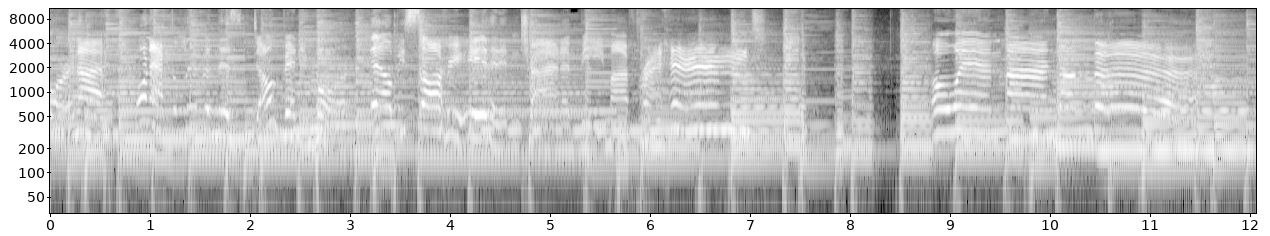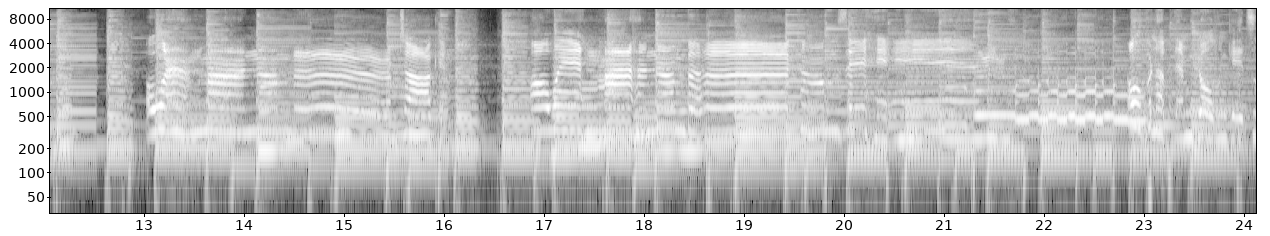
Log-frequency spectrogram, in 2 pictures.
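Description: Live acoustic music: a clarinet playing a wavering, gliding melody over a small acoustic string instrument. The music dips briefly a few times.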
